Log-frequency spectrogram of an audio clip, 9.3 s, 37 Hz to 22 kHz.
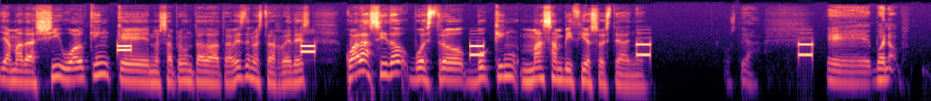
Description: DTMF, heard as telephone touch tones, dialled by hand, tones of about 140 ms, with speech in Spanish. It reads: * 7 1 2 2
